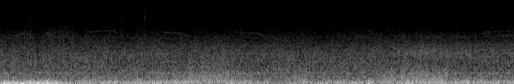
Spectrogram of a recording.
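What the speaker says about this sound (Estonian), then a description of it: "И так ветер вроде все время напротив." Headwind buffeting the rider of a Joyor S8E electric scooter at about 22 km/h, a loud steady roar of wind rumble on the microphone throughout, with no voices.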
